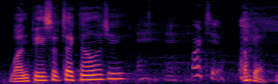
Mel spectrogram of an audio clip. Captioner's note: chuckle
